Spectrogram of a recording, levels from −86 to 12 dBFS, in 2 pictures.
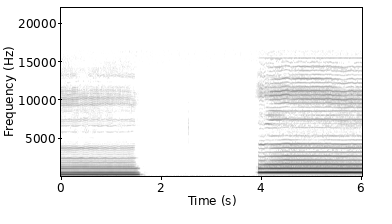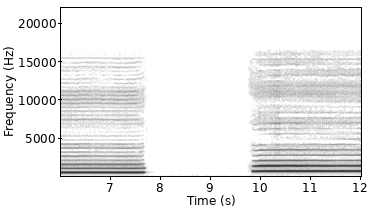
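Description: Nothing goes wrong anywhere in this bit of music, so there's no fault to point to at any moment.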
